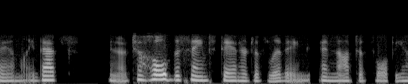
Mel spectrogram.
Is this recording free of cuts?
yes; 0 cuts

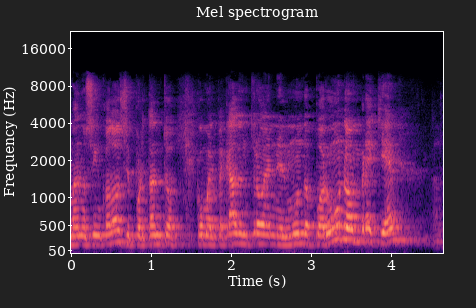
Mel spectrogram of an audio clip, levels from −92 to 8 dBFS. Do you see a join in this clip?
no; 0 cuts

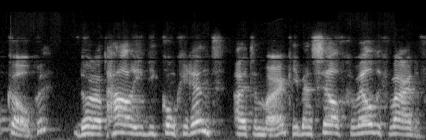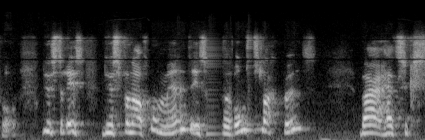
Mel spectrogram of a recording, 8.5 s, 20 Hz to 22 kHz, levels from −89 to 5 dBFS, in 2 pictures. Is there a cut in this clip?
yes; 4 cuts; at 1.1 s, 2.9 s, 5.7 s, 6.6 s

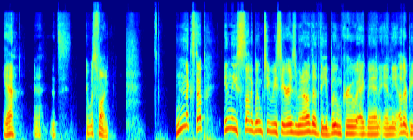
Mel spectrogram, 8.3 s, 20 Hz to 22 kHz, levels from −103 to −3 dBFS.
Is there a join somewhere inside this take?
no; 0 cuts

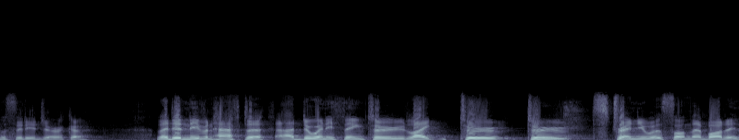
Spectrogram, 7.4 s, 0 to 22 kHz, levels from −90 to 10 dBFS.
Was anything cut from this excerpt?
yes; 1 cut; at 2.7 s

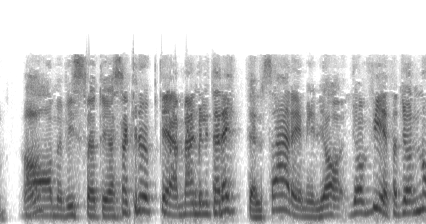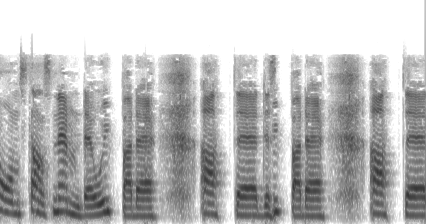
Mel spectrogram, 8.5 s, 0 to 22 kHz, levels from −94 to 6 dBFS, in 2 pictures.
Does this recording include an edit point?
yes; 2 cuts; at 2.0 s, 7.0 s

